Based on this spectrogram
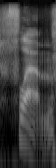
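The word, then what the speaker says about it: phlegm: set is flem, pronounced flem. Flem. We must note the silent G and that short e vowel sound like in him.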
